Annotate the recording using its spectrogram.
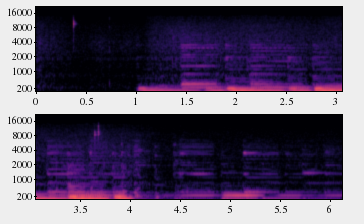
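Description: Acoustic guitar playing a song's opening, starting about a second in after a brief silence and growing softer for the last two seconds.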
